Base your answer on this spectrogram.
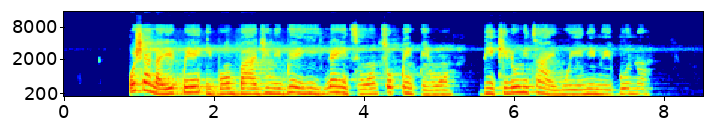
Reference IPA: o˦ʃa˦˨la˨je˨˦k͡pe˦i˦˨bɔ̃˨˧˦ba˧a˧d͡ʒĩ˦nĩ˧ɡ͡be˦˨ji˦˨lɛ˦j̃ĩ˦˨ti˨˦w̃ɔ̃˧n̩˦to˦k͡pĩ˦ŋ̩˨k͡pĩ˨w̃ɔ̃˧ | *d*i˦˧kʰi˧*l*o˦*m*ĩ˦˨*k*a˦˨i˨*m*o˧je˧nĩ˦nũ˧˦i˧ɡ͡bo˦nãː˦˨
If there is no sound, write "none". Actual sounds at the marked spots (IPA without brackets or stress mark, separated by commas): b, l, m, t, m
